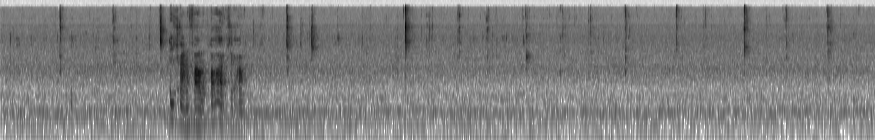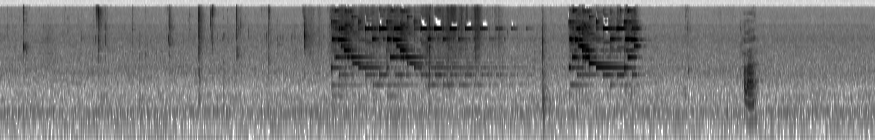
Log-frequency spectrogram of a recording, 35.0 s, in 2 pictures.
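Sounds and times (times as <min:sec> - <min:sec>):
wet chewing clicks: 0:05.0 - 0:12.9, 0:19.1 - 0:23.7
phone ringtone melody: 0:24.1 - 0:28.2, 0:28.9 - 0:30.5.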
